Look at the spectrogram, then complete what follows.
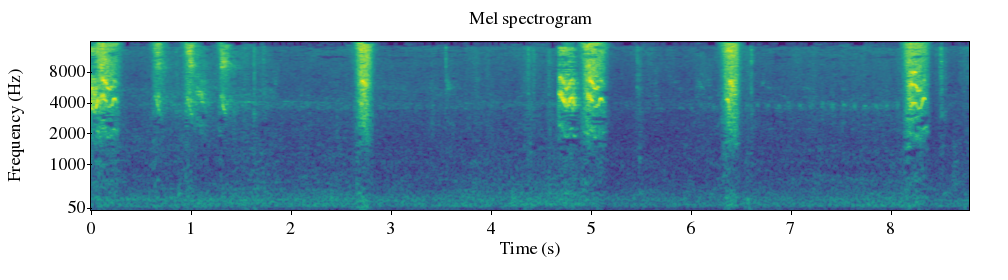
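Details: Female double-collared seedeater calling to stimulate males: short, sharp, high chip calls in irregular bursts, some doubled, about seven across nine seconds, over a low background hum.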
